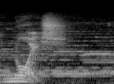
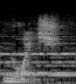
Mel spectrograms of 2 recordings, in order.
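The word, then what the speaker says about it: Noishe: Fine, do whatever you want, Noish. Yes, it is it is said Noish. Yeah, it's said Noish.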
